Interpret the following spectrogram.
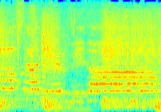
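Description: A group of voices singing a slow religious hymn together, holding long notes that step from one pitch to the next.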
